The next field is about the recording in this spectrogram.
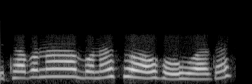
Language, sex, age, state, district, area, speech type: Assamese, female, 18-30, Assam, Lakhimpur, rural, conversation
